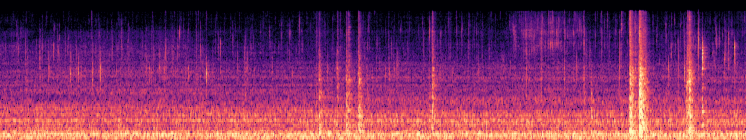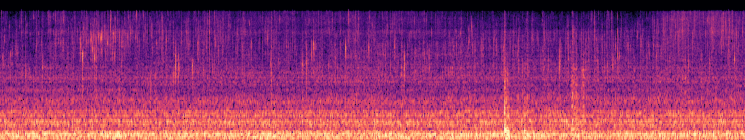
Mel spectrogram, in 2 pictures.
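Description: Egg-coated eggplants (tortang talong) frying in shallow oil in a pan, a steady sizzle over a low hum. Scattered light pops or clicks run through it, with two louder sharp clicks close together near the middle.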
